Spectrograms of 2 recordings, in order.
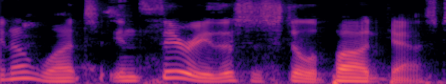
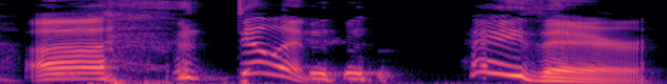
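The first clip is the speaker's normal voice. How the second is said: put-on chipper voice, much higher and slower; 9 semitones higher, 5 dB louder than usual. Host of the Stab Show greets a panelist: put-on chipper voice. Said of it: "Putting on the chipper voice".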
